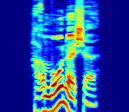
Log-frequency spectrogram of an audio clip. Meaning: inflection of harmonisch: 1. strong/mixed nominative/accusative feminine singular 2. strong nominative/accusative plural 3. weak nominative all-gender singular
- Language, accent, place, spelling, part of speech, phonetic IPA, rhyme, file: German, Germany, Berlin, harmonische, adjective, [haʁˈmoːnɪʃə], -oːnɪʃə, De-harmonische.ogg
